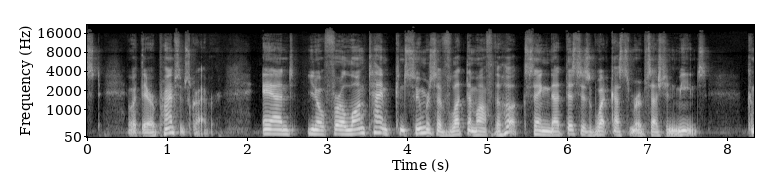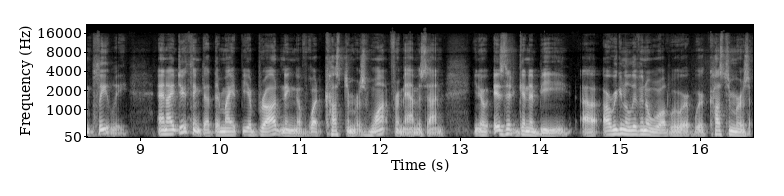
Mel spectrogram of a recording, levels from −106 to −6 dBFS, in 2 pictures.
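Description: Speech recording; no technical faults can be heard anywhere.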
